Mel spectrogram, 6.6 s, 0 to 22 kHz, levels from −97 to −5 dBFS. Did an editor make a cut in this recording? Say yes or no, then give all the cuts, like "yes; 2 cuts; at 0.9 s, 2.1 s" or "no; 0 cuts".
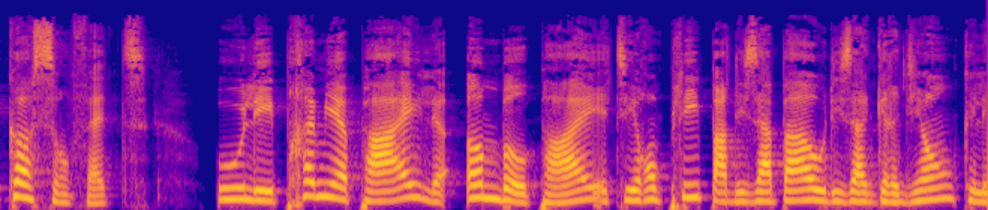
no; 0 cuts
